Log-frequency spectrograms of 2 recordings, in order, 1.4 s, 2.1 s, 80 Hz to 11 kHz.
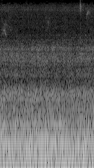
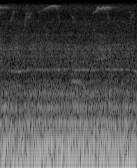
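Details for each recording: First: Mercedes S600 coupe V12 after start, rpm dropped back to idle: low, smooth rumble with no misses or ticking, steady outdoors; engine idling evenly on all cylinders. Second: Mercedes S600 coupe, warm engine at idle: low, uneven rumble with a slightly lumpy, unsteady beat and no clear knock. Vacuum leaks present and the other engine mount is collapsed; cause of the rough idle unconfirmed.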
